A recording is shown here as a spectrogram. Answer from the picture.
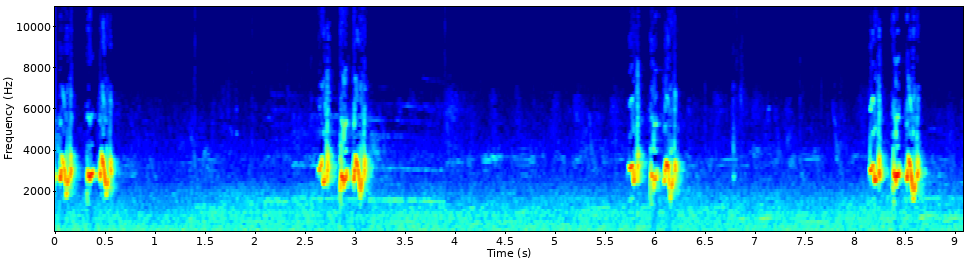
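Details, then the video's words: Bulbul song used to prompt silent wild bulbuls into singing: four short, bright, bubbly double-note phrases, spaced roughly every two to three seconds, over a quiet, faint background hiss. "تغريد لفتح البلابل الوحشية الساكتة"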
